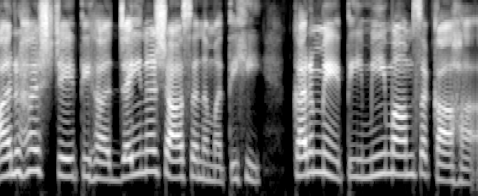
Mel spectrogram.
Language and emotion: Kannada, neutral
